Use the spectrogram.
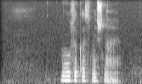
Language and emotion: Russian, neutral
